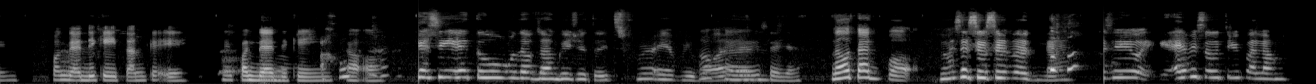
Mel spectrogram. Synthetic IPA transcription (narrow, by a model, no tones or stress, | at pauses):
ɐj | pɐɡ̚d̪ɛd̪ɪkejt̪ɐnkɐʔɪ | mɐjpɐɡ̚d̪ɛd̪ɪkejɐkooʔokɐsɛʔɛt̪oŋlɐvlaŋɡwɪd͡ʒɐt̪oɪt̪sfɔɹʔɛvɹiwoːakɛnsɪɡɛ | nɐʊt̪ɐd̪̚poʔ | basɐsuːsʊnod̪̚nɐ | kɐsɛʔɛpɪsod̪ɹipɐlɐŋ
